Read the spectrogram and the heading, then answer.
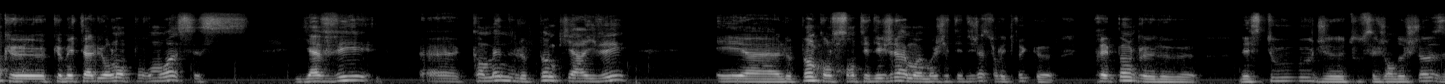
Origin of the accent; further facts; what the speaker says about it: Nice, Provence-Alpes-Côte d'Azur, France; quand j'étais petit, que j'allais à la librairie Le Temps des Cerises à Nice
